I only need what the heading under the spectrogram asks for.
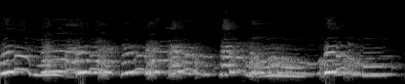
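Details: Howling dogs or puppies imitating wolves, several voices overlapping in a continuous wavering chorus with brief yelping accents at intervals.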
